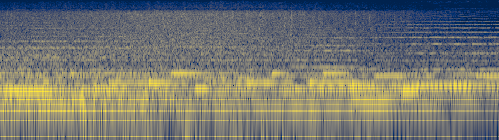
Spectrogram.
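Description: Steady rain falls on a surface, a dense continuous hiss and patter that stays loud and even throughout, with no voices.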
